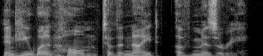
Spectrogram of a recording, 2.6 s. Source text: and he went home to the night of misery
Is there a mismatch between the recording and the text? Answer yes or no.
no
